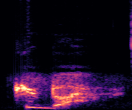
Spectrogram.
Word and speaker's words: Cubat: Cuba. Comme le pays, mais on rajoute un T à la fin. – D'accord. On prononce Cuba ou Cubat ? – Cuba, on prononce.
